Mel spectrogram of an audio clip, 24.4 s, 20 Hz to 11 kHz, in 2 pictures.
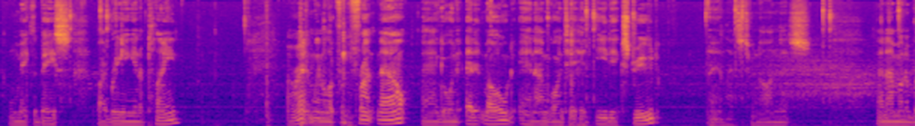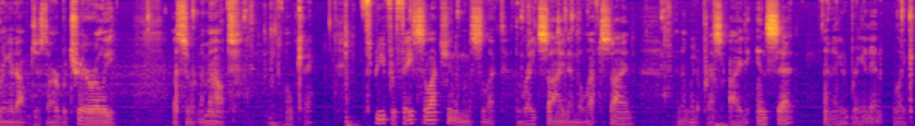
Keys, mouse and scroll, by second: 2.8-4.0 scroll up 3, 4.0 KP_1, 4.6 Tab, 5.3-6.0 scroll up 4, 7.6 e, 9.8 click, 12.0 click, 14.8 middle click, 15.8 alt+a, 16.8 3, 17.8 click, 18.3 middle click, 19.7 shift+click, 20.2 middle click, 21.7 i.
